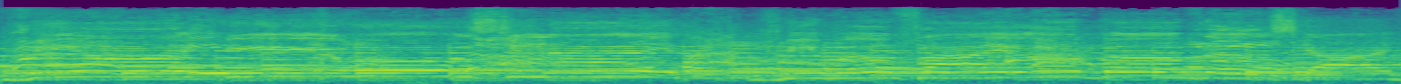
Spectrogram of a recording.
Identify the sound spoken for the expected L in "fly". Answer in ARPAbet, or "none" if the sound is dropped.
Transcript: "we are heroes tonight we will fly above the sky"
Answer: L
